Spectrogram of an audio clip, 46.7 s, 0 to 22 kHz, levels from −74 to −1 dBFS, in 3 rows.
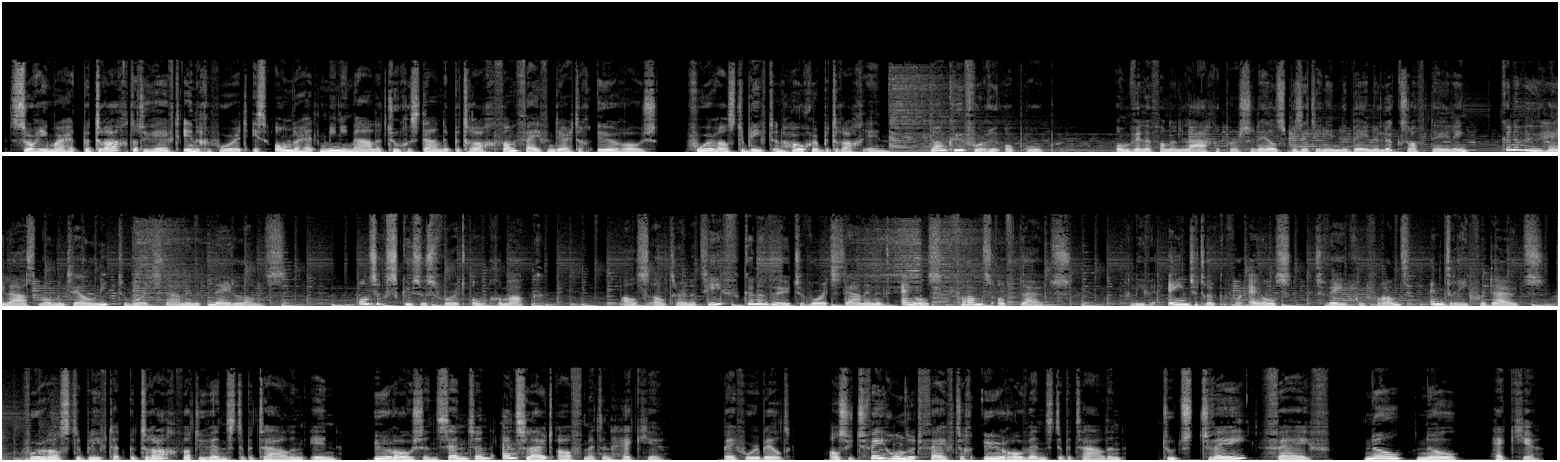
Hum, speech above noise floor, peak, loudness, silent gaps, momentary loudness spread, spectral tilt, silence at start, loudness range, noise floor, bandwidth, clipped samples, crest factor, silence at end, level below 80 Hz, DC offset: none; 45 dB; -2 dBFS; -16 LUFS; none; 11 LU; -6 dB/octave; 0.1 s; 5 LU; -61 dBFS; 13.5 kHz; under 0.1%; 14 dB; 0.2 s; -42 dBFS; under 0.1%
